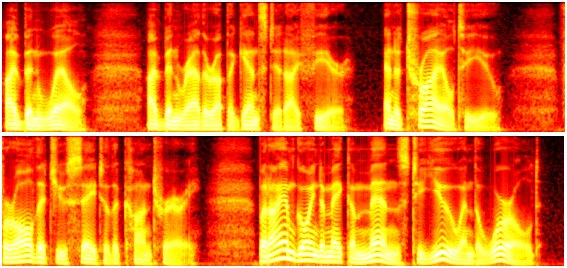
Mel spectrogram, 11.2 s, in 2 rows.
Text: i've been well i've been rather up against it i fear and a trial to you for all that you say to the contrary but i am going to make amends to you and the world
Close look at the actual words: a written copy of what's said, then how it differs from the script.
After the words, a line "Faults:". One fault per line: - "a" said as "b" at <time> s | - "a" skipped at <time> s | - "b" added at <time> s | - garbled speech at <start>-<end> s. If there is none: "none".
i've been well i've been rather up against it i fear and a trial to you for all that you say to the contrary but i am going to make amends to you and the world
Faults:
none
